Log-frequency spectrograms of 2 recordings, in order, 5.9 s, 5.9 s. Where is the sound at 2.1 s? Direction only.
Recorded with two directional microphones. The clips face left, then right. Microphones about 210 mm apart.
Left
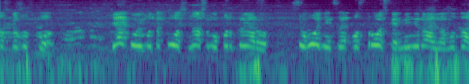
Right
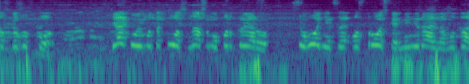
15° left (ahead or behind).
